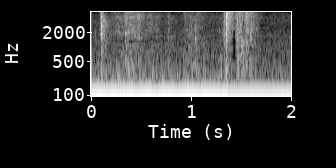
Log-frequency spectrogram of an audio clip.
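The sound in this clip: Rustling of paper being handled, with a few crisp crinkling bursts over a steady hiss and no voices.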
